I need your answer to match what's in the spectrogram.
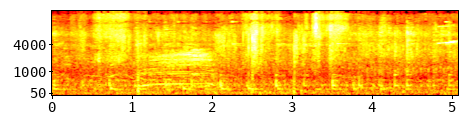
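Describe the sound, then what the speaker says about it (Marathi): A large cow bellows a long, clear moo at a Khillar cattle market in Pandharpur, standing fairly close, amid a busy outdoor background of livestock and market noise. "होऊ शकता मोठ्या मापाची गाय आहे"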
